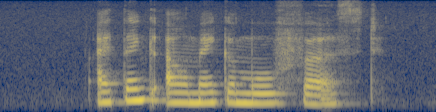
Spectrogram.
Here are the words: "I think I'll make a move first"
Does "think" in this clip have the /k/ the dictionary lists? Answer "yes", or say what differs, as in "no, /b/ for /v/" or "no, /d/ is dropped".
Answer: yes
